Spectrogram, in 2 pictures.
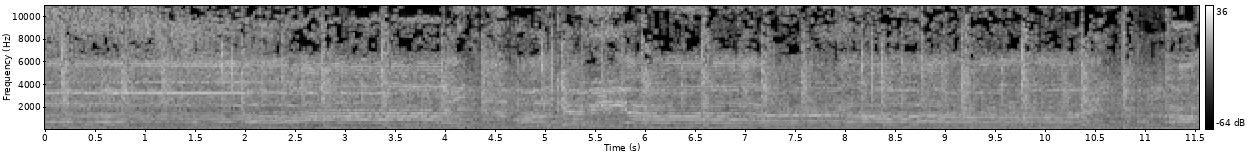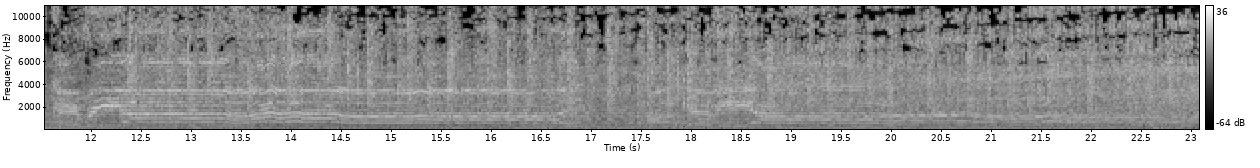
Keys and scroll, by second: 5.6 ctrl+g, 7.4 ctrl+g.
